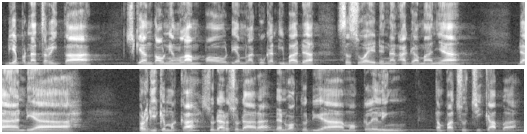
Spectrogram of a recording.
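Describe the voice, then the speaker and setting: A male pastor preaching a sermon, telling stories to his congregation and often calling them brothers and sisters, with big swings in pitch and loudness. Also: measured pace, gravelly, big-room sound.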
